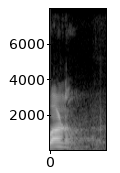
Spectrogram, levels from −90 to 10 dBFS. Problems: constant background noise, echo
